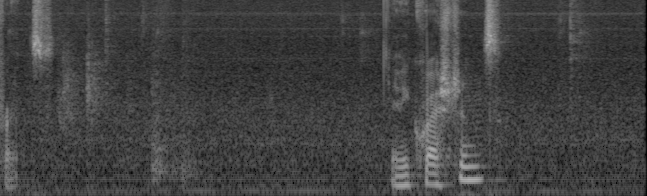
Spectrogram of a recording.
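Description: A middle-aged man speaks calmly and briefly, close by.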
